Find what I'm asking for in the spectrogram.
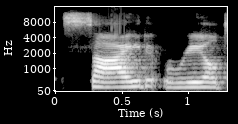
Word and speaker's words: sidereal: But that was until he found what is called side real time. It's spelled SIDEREAL.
